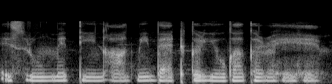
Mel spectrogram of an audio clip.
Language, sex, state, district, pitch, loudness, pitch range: Hindi, female, Assam, Kamrup Metropolitan, 175 Hz, -18 LUFS, 170-180 Hz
